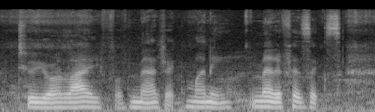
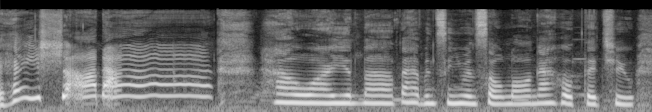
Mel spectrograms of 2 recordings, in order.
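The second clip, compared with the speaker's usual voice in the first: much higher, louder, fast hello; thrilled hello; 7 semitones higher, 3 dB louder than usual. Real, not acted. Host greeting longtime viewer Shauna, thrilled high hello.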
